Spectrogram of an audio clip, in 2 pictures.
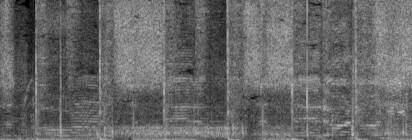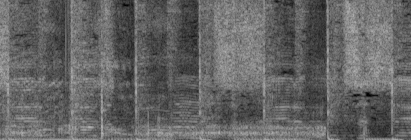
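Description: Skateboard wheels rolling over a concrete skatepark, a steady rumble that stops a little before the end, under a loud music track with a steady beat.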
